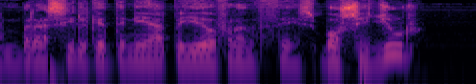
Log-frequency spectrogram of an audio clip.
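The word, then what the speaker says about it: Beausejour: Bosellur era. – Beau con B. Sejour. – Jean Bosellur, este. – Bosellur.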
